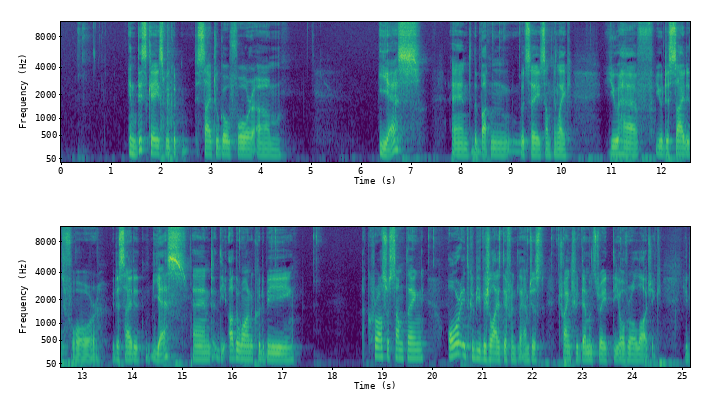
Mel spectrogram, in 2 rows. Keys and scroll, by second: 10.3-14.1 typing, 24.1-25.0 typing.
